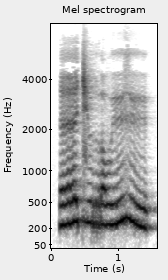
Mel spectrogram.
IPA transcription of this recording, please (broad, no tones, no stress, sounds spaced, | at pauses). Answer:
ɛː d͡ʑ u r ɔ β ɨː ɣ ɨː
